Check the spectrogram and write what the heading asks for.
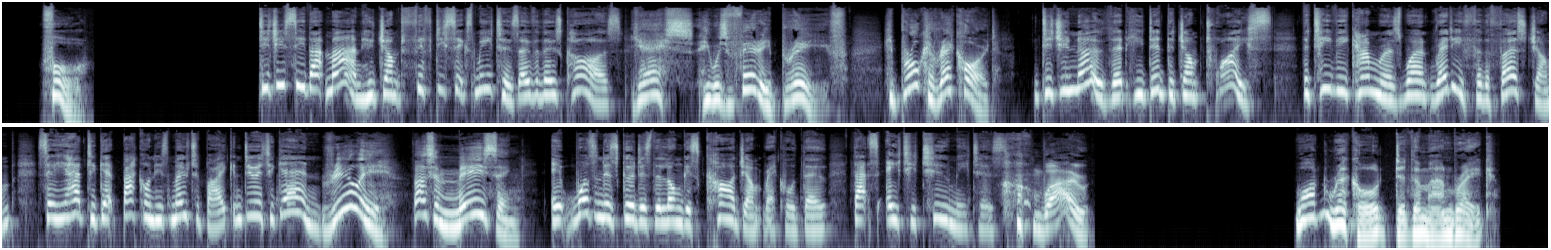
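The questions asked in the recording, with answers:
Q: What record did the man break?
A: Jumping 56 metres over cars on a motorbike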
